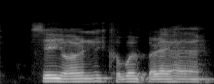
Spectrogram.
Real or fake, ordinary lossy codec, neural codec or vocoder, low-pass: fake; MP3, 96 kbps; codec, 16 kHz, 1 kbps, FunCodec, trained on Chinese and English, 50 frames a second; 7.2 kHz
